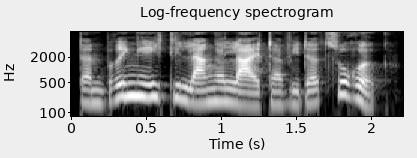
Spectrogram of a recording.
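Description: A woman voicing a stout, grumbling male neighbor in a children's story, speaking slowly and plainly. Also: fairly low pitch, expressive, natural voice. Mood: plodding.

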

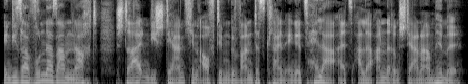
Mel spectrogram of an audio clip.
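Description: A man narrating a Christmas storybook tale in a gentle, measured way. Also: fairly low pitch.

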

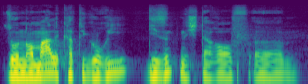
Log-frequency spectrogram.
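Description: A man's voice: lowish voice, moderate pace. A man co-hosting a podcast, chatting casually and telling a short anecdote with lots of fillers. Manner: relaxed, chatty storytelling with filler ne?. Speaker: podcast co-host. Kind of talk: casual chat.

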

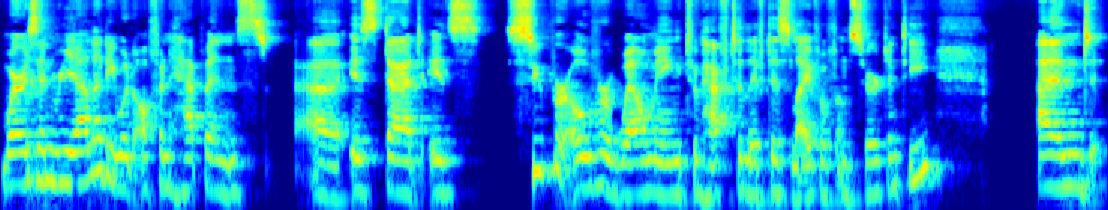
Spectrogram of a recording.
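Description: A woman answering interview questions thoughtfully, often repeating a word as she gathers her thoughts. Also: fairly low pitch. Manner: thoughtful, repeats words as she thinks, laughs lightly. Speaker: guest. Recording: echoey room.

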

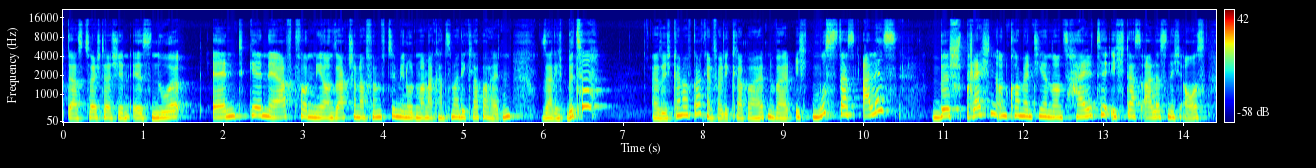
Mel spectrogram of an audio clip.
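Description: A middle-aged mother talks straight into her phone in a casual video message to her grown daughter. She rambles effusively, leaping up into high excited bursts and then dropping into low, confiding asides. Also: moderate pace. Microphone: handheld phone.

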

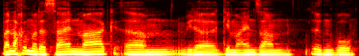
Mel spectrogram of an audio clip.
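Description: Relaxed young man with a mellow voice. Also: medium pitch, normal speed. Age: young adult. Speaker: podcast co-host. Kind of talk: casual podcast chat.

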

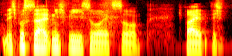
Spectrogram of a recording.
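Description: Young male co-host, casual storyteller, acts out the people in his stories with big jumps in pitch, mid-pitched voice. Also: normal speed, no echo, studio quality. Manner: animated storyteller acting out quotes with jumps in pitch. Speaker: podcast co-host telling a story. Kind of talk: casual chat.

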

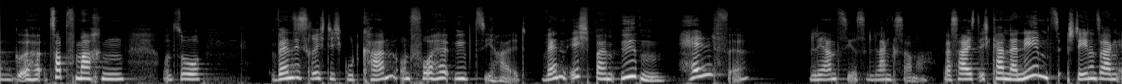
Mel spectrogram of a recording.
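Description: Talking about her work as a singing teacher, a woman with a somewhat high voice sounds relaxed and lively in a podcast conversation recorded on a podcast mic. Again and again she breaks into small, animated scenes with her students, voicing each part.

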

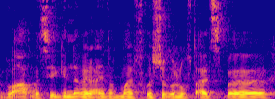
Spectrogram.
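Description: A man chatting casually as a podcast co-host, relaxed and halting with many fillers. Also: fairly low pitch. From Germany. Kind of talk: casual chat.

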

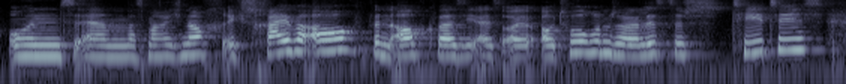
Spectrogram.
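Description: Chatty German woman, bright higher voice. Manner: friendly, rambling, many fillers. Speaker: interview guest, yoga teacher. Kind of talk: podcast interview.

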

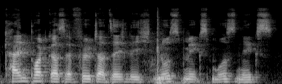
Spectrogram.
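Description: A man chats casually on a podcast. He talks in halting, trailing phrases. His voice sits at a middle pitch. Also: steady tone. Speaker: podcast co-host.

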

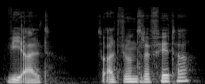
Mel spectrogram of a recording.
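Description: A man's voice: mid-range voice, lively intonation, brisk, darkish tone. Teasing young man, slangy chat. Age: young adult. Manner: teasing, slangy, pushy questions. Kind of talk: casual chat.

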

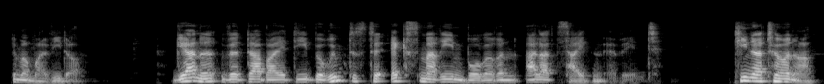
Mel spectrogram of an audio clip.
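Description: A man from the Rhineland narrates his own scripted essay for a podcast, his telling dry and ironic. His pitch moves in lively swings around a middle register. The recording sounds a little dull and muffled. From Germany, Rhineland. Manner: wry, ironic storytelling. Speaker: podcaster and blogger.

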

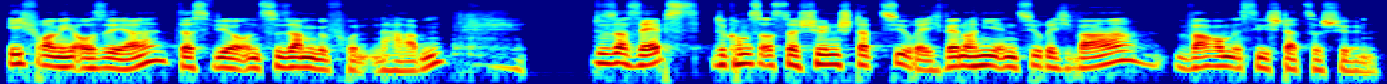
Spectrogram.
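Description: A man's voice: mid-range voice, animated, moderate pace, no room sound, studio quality. A man hosting his own podcast, asking long, rambling questions in a friendly way. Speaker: podcast host. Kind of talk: conversational interview.

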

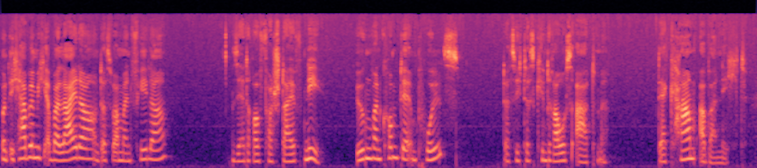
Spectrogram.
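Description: A woman's voice: mid-range voice, moderate pace. A woman in her thirties chatting casually on a podcast, telling a personal story with many fillers and restarts and acting out what people said. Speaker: podcast co-host.

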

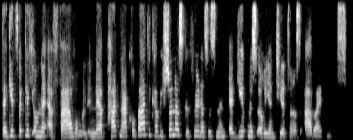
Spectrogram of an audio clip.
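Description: A woman answers interview questions in a calm, articulate way and lays out her points in order. Her voice sits slightly high. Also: fairly quick, vocal fry. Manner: calm, articulate, structured explanations. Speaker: guest, acro yoga teacher.

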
